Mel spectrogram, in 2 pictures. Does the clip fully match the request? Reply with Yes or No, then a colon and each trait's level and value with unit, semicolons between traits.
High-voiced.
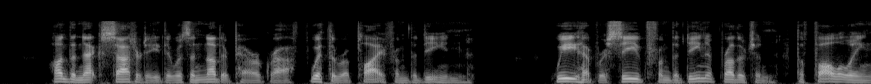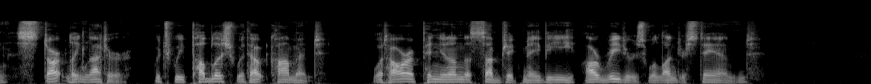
No: low, 105 Hz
